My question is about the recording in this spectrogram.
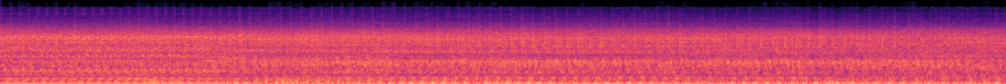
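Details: Honda XLR single-cylinder at idle with an uneven, lumpy beat and an irregular mechanical rattle over it; abnormal internal engine noise, cause unclear.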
